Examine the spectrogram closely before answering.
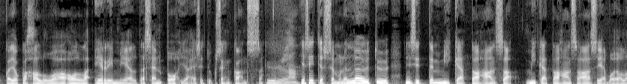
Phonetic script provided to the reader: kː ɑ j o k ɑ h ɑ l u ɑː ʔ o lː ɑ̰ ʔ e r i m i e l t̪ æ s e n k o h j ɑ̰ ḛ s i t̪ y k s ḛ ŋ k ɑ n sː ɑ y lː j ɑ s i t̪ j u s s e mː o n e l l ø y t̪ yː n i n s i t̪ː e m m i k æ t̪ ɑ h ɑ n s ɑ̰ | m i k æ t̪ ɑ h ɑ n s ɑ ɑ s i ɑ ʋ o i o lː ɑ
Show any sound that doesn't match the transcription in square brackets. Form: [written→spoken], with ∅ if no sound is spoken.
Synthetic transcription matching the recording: kː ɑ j o k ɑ h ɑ l u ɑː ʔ o lː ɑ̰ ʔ e r i m i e l t̪ æ s e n [k→p] o h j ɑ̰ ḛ s i t̪ y k s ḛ ŋ k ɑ n sː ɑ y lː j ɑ s i t̪ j [u→o] s s e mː o n e l l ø y t̪ yː n i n s i t̪ː e m m i k æ t̪ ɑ h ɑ n s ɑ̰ | m i k æ t̪ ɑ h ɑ n s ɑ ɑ s i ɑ ʋ o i o lː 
